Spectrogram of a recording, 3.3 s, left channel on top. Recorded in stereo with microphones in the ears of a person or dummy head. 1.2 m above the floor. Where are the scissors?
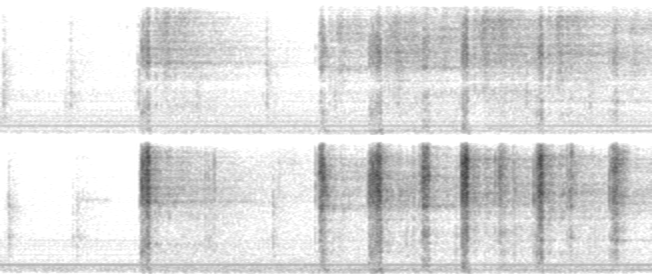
65° right (ahead or behind), 0.5 m.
